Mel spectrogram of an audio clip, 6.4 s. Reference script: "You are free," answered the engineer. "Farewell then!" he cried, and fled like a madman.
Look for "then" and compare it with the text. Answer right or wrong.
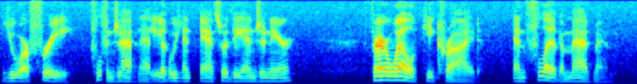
wrong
